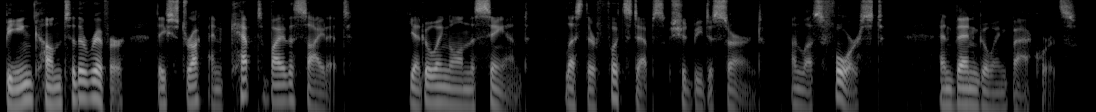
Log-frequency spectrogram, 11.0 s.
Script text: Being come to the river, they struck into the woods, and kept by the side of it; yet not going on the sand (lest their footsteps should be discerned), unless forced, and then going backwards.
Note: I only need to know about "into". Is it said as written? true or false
false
